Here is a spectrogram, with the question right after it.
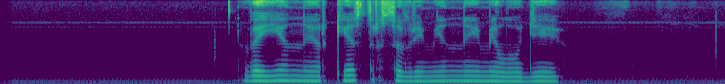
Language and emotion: Russian, neutral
